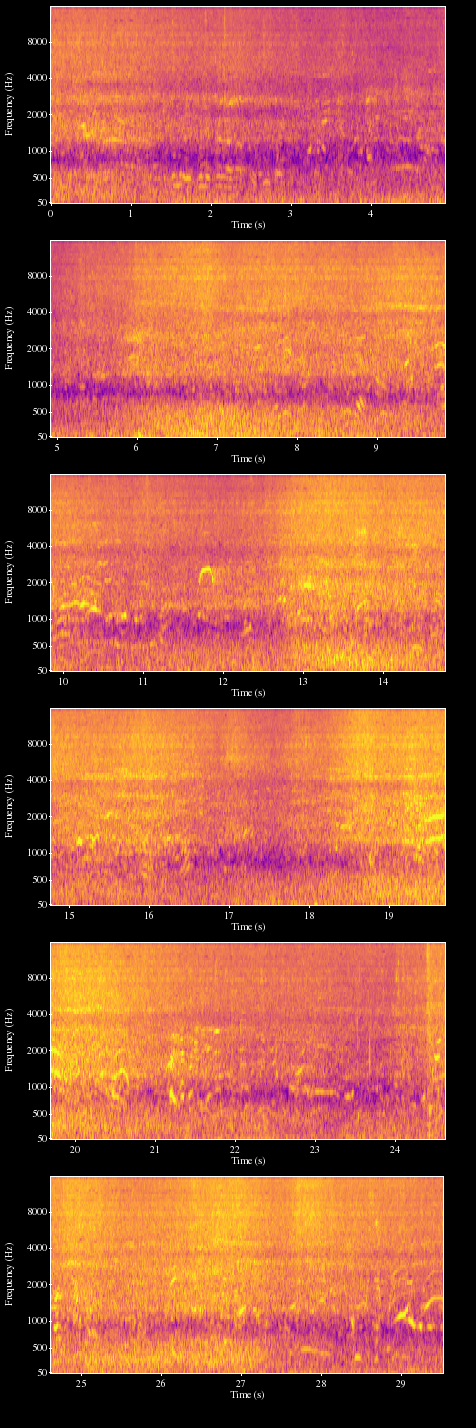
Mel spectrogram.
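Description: Children shout and call out in the distance.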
